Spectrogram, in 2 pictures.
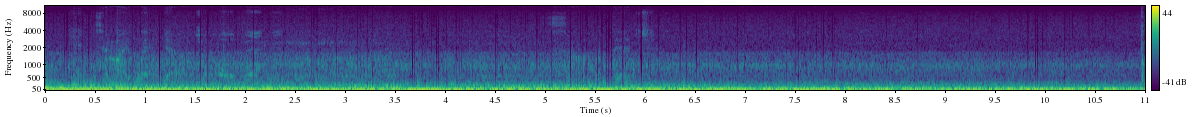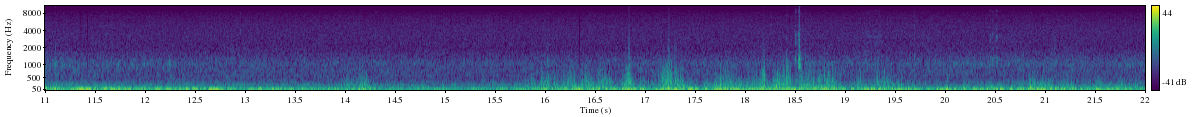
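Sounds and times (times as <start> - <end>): car low rumble: 0.0 - 22.0
sharp click: 10.9 - 11.2, 18.4 - 18.7.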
